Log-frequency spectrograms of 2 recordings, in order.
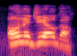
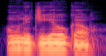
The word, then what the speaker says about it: Onujiogu: I forgot to ask you, how do you say your name? Ready? Onujiogu. Onujiogu. All right. Yep, that's correct. Onujiogu.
